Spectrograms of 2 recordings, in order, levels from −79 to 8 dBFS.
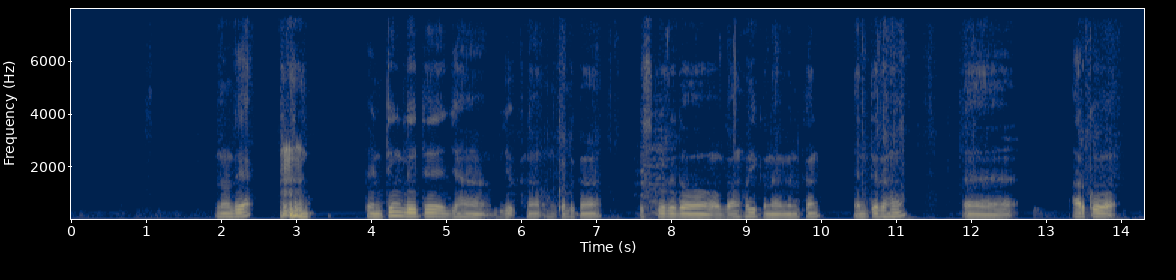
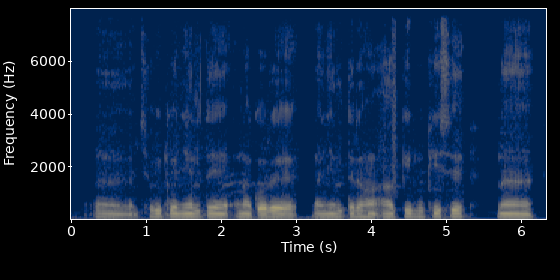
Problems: none marked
